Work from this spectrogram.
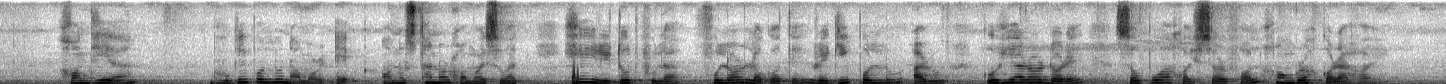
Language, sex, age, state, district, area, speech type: Assamese, female, 30-45, Assam, Sonitpur, rural, read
